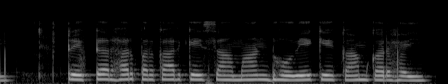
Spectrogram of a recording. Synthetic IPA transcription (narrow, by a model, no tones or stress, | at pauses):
ʈɾeːk̚ʈəɾɦəɾpɾəkaːɾkesaːmaːnɖʱoːwekekaːmkəɾɦəi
